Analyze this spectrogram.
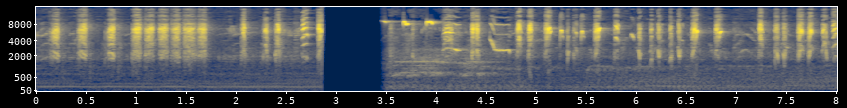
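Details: Kolibri ninja sunbird in energetic, full song recorded as a tutor track: dense bursts of sharp high chirps and rapid twittering trills, broken by a brief silent cut near three seconds, with a low steady hum underneath.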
